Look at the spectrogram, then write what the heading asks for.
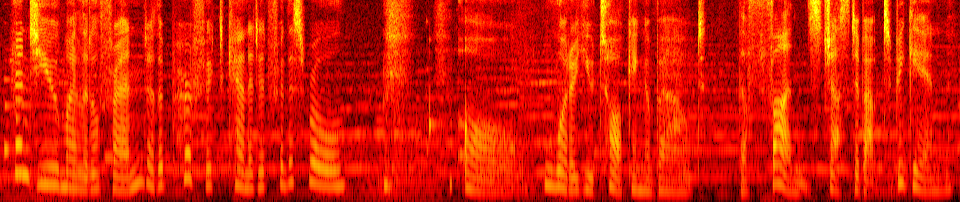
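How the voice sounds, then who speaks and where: A woman plays an elegant fox-spirit shrine maiden in an anime game. Her voice sits at a medium female pitch, silky and composed with a sly, teasing edge, over background music. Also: lively intonation, a little slow, close to an everyday voice. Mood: amused, sly.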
